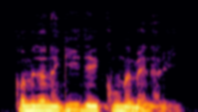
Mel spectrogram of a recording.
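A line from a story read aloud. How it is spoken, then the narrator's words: Imperious tone. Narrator (French): continue-t-il d'un ton impérieux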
